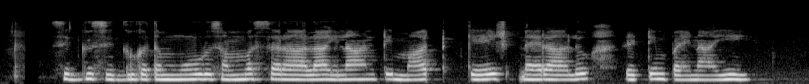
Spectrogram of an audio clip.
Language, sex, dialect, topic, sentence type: Telugu, female, Southern, banking, statement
